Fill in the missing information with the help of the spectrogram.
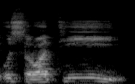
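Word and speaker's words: أسرتي: You will say usrati. How do you say my family? Usrati. Again, my family. Usrati. So you will stretch the T, adding a ya at the end of the word.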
